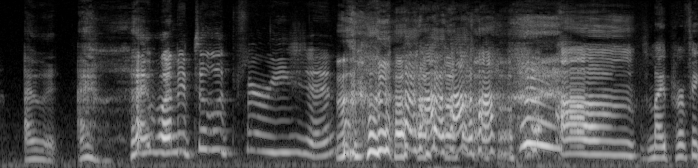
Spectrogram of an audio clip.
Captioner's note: all chuckle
